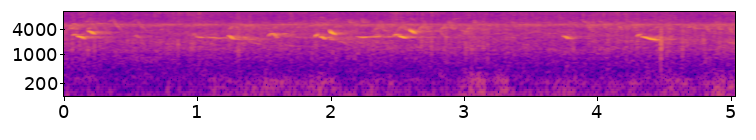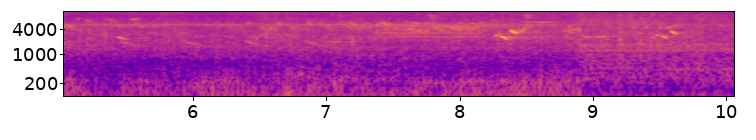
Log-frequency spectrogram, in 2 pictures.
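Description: Small birds chirping: many short, high calls a few times a second, over an uneven low rumble. Steady tones come in about nine seconds in.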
